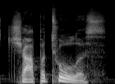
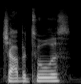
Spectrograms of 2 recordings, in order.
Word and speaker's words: Tchoupitoulas: The irony behind what he just said that the street is Tchoupitoulas.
